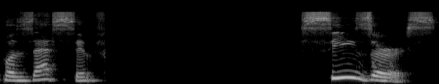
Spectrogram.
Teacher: O segundo tem som de S. Mas o primeiro joguinho aqui, o primeiro parzinho de S tem som de Z.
